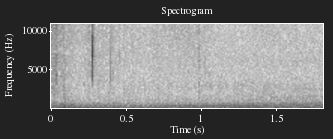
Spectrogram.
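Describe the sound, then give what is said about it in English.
Steady low rumble of a car interior while driving, a constant deep drone filling the cabin with faint higher road noise above it, no voices. “I'm just gonna keep driving, doing my thing.”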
